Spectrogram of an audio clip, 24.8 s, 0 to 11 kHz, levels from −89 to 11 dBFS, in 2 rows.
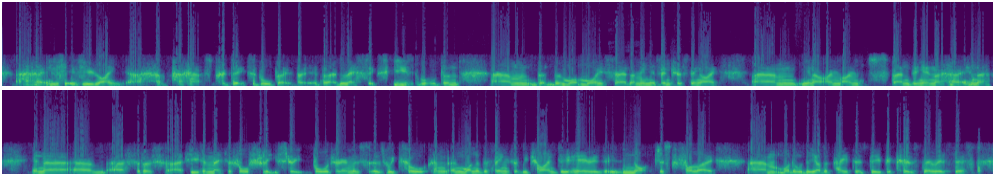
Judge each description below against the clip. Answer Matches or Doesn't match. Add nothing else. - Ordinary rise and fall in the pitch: Doesn't match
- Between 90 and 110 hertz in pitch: Matches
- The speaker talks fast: Doesn't match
